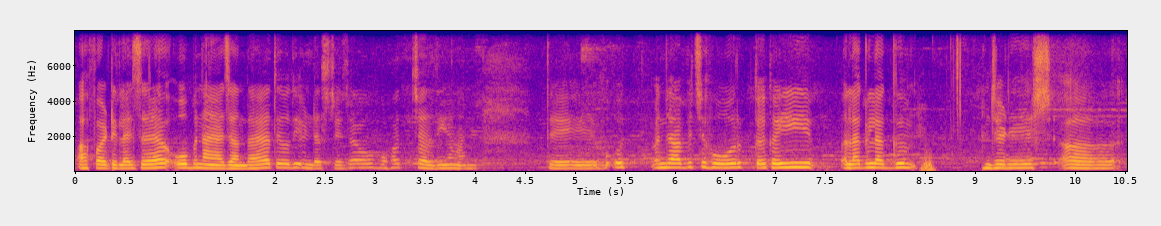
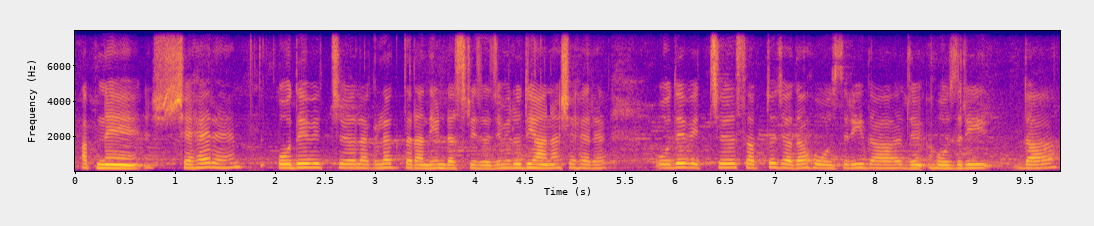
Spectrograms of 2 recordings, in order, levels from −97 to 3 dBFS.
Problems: constant background noise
